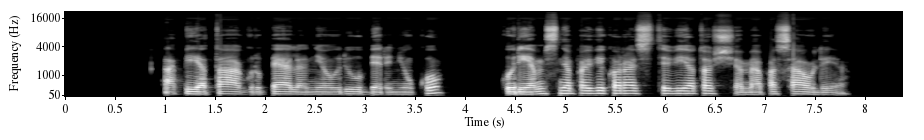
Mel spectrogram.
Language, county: Lithuanian, Panevėžys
